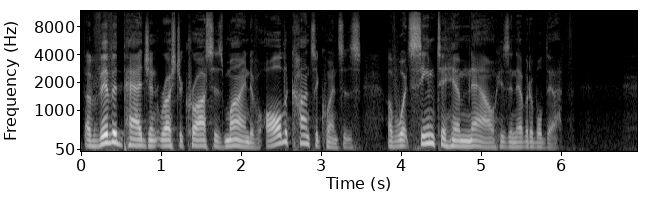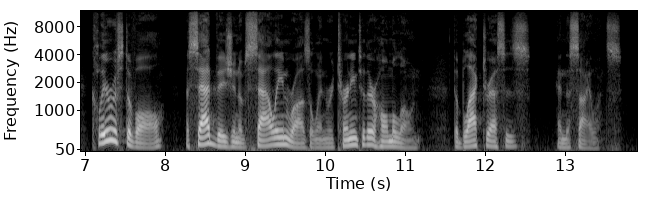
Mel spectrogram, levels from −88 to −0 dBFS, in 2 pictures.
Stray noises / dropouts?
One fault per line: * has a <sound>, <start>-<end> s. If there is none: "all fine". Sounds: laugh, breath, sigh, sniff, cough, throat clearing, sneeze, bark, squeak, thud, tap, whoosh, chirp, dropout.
all fine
